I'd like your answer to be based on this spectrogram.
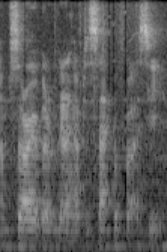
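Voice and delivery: ordinary talk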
